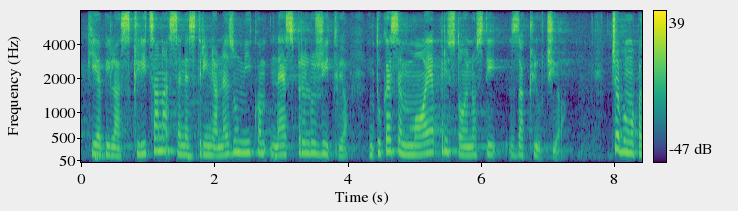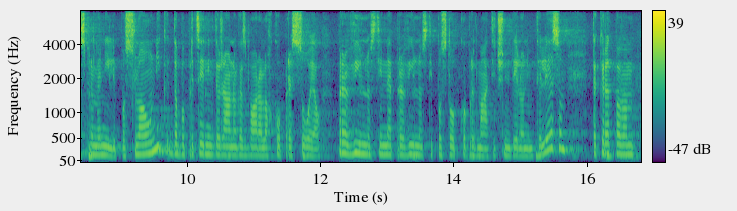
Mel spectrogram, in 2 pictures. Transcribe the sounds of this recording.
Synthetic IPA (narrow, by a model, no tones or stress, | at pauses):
kijɛbilasklit̪sanasɛnɛst̪ɾinjanɛzumikɔmnɛspɾɛlɔʒit̪ʋiɔ | int̪uːkajsɛmɔːjɛpɾist̪oːjnɔst̪izaklʲjuːt͡ʃijɔ̰ | t͡ʃɛbomɔpaspɾɛmɛnilipɔslɔwnikd̪abopɾɛt̪seːd̪niɡd̪əɾʒawnɛɡazbɔːɾalaxkopɾɛsoːjawpɾaʋilnɔst̪inːɛpɾaʋilnɔst̪ipɔst̪oːp̚kɔwpɾɛd̪maːt̪it͡ʃnimd̪eːlɔwnimt̪ɛleːsɔmt̪akɾat̪̚paʋam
